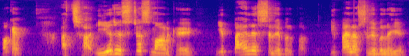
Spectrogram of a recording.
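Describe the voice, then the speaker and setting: Slow, bright-voiced male teacher. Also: fairly high pitch. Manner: deliberate, repeats sounds and words, many pauses. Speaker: English teacher. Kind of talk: classroom lesson explaining pronunciation.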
